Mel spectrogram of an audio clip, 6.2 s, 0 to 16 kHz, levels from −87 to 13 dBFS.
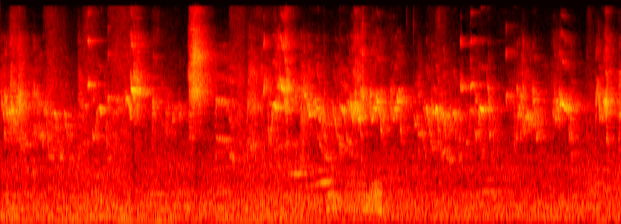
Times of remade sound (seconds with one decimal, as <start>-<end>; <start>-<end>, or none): none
